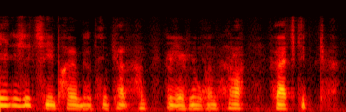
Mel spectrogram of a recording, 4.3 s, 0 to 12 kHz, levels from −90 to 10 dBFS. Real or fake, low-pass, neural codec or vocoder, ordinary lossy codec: fake; 7.2 kHz; codec, 16 kHz, 1 kbps, FunCodec, trained on Chinese and English, 50 frames a second; none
